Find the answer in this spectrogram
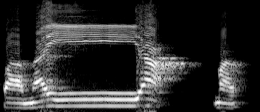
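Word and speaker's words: فمن يعمل: ya nun, mim atau faman ya'mal dibaca famay ya'mal. Famay itu dilebur bunyi n-nya ke dalam huruf selanjutnya, yakni iya, bigunnah menggunakan dengung.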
